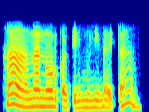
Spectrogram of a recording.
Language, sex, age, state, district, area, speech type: Kannada, female, 18-30, Karnataka, Dharwad, urban, conversation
